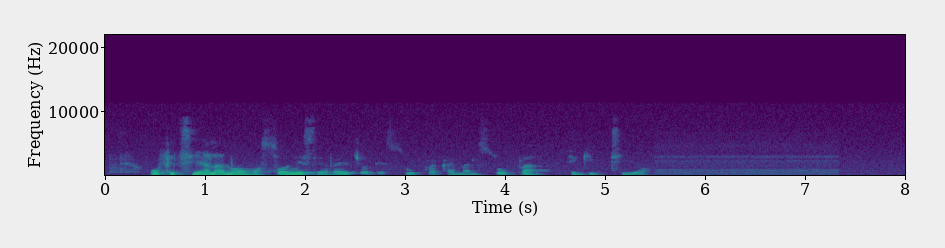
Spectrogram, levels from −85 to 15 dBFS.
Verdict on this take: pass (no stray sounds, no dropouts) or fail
pass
